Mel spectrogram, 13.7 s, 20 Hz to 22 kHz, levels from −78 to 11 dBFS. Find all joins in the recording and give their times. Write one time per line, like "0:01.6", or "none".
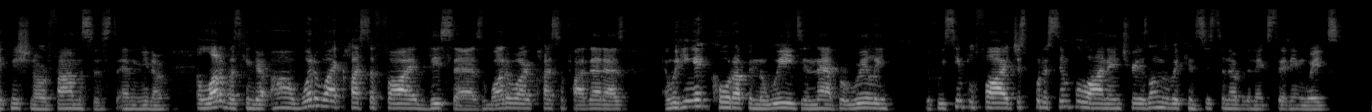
0:02.0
